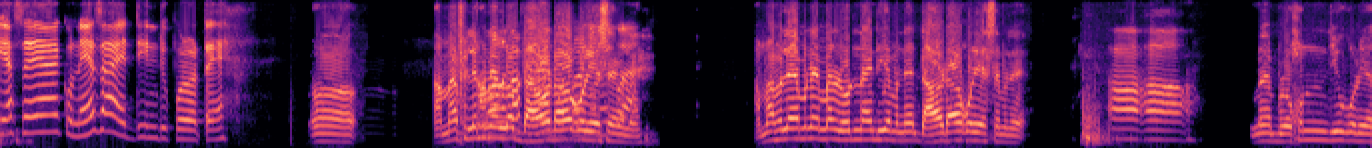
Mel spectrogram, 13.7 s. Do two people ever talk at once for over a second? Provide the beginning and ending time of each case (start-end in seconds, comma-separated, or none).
4.8-6.3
